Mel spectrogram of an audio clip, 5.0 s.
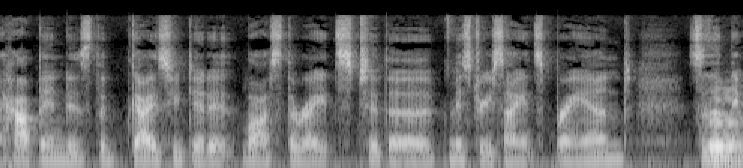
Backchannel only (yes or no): yes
